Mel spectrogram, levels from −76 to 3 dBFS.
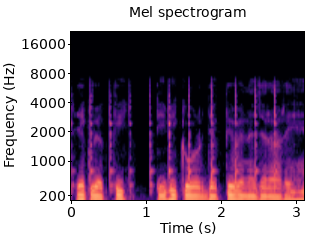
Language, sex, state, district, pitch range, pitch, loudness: Hindi, male, Jharkhand, Ranchi, 95-105 Hz, 100 Hz, -16 LUFS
